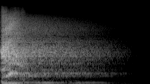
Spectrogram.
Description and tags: AI FX Wiwaaaak 4
A self-made jungle terror sound
Trap, Terror, Big, Wiwek, Jungle, Room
